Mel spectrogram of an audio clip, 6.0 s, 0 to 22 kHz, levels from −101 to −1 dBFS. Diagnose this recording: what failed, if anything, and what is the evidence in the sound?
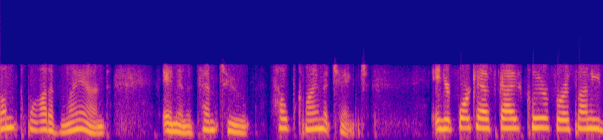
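The failure is tandem speech coding, at the codec stage of the call path. It runs throughout the speech. Nothing is heard above about 3.8 kHz, so the speech is muffled and confined to a narrowband telephone channel. It sounds rough and warbly, beyond what one coder would leave. That fits a chain of G.729A at 8 kbit/s, then G.711 mu-law, then G.726 at 32 kbit/s. Two of those are lossy speech codecs in a row. Each re-encodes the previous decoder's already damaged output, so the errors stack.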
